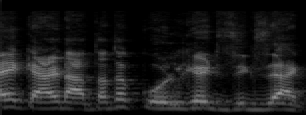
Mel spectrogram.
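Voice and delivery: ordinary delivery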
